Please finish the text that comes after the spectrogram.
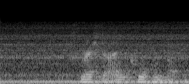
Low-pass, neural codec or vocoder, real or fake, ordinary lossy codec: none; none; real; none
